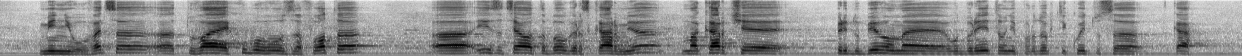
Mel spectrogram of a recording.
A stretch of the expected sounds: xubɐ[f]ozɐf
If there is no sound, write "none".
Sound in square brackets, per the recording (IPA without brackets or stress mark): v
